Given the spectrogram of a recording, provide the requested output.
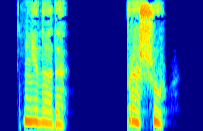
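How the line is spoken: Frightened whisper. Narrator (Russian): испуганно прошептала Эрис

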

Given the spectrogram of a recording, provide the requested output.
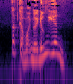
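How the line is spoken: Hurried loud shout. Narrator (Vietnamese): Thương Cửu Hoa vội vàng hét lớn

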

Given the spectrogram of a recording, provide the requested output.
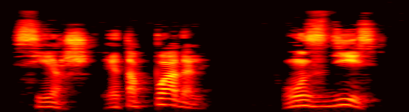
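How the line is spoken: Growl through clenched teeth. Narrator (Russian): сквозь плотно стиснутые зубы рычал Трэмп

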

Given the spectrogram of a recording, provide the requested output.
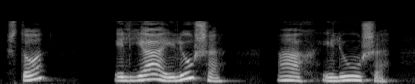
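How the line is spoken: Drawling. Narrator (Russian): протянула Александра Андреевна

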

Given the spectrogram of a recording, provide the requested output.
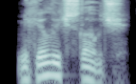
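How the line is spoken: Quiet, private. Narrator (Russian): тихо сказал, чтобы слышал только он

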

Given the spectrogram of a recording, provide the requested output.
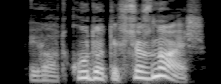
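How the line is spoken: Grumbling mutter. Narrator (Russian): пробурчал Грым

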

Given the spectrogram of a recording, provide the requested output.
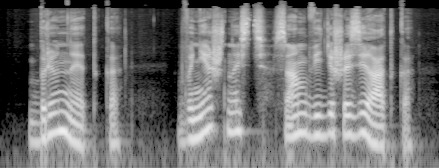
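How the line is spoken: Chuckling. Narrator (Russian): Гарри хохотнул

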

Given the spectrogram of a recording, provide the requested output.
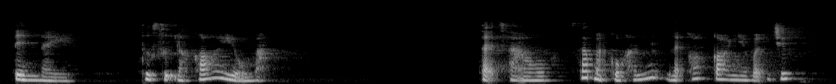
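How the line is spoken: Muttering. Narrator (Vietnamese): Đường Vũ Đồng lẩm bẩm

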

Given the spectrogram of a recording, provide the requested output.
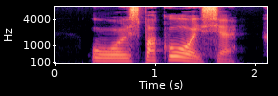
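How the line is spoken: Cat's scoffing snort. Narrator (Russian): хмыкнул кот

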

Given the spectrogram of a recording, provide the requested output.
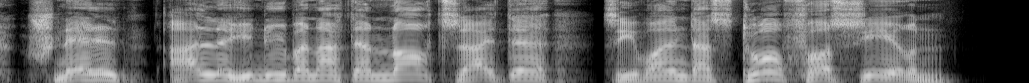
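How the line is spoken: Loud call. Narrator (German): rief Old Firehand mit lauter Stimme

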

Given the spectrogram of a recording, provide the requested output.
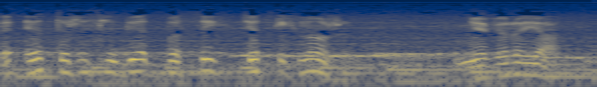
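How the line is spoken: Muttered. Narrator (Russian): Пробормотал он

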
